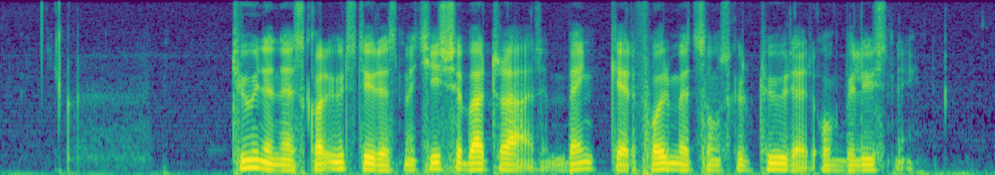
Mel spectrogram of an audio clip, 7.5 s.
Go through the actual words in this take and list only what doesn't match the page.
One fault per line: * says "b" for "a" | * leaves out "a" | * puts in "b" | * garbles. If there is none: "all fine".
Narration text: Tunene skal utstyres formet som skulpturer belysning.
* puts in "med kirsebærtrær benker"
* puts in "og"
